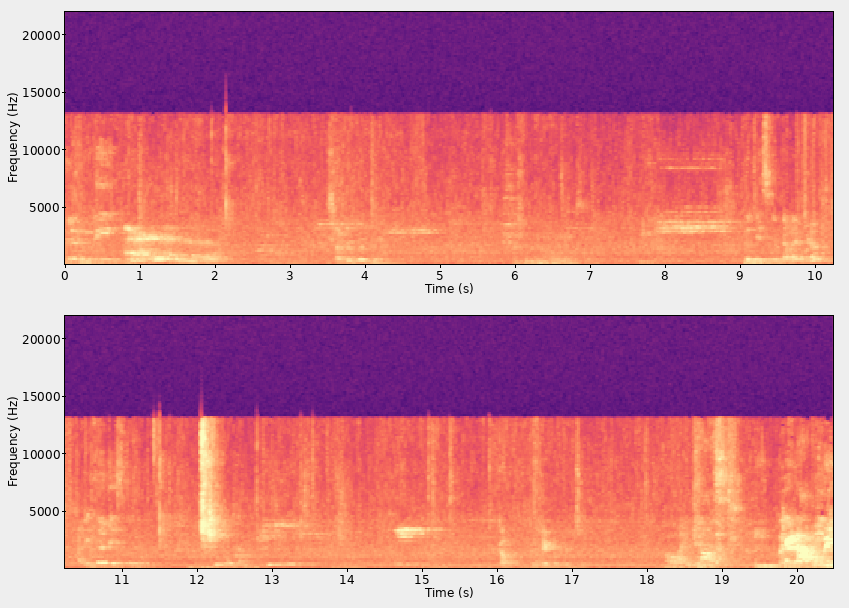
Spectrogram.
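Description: A small girl babbles in a high voice.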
